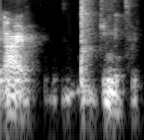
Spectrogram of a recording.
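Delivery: ordinary delivery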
